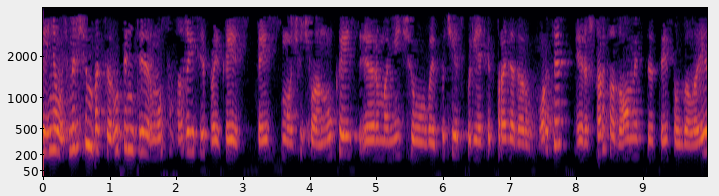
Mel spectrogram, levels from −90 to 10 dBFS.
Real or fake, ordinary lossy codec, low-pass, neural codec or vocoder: real; MP3, 16 kbps; 3.6 kHz; none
